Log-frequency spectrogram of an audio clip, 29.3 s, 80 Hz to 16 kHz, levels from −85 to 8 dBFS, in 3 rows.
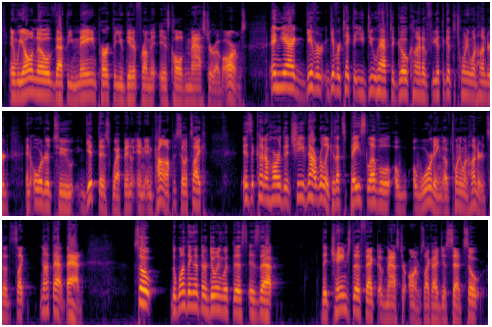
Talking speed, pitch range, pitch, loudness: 205 wpm, 135-185 Hz, 155 Hz, -20 LUFS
